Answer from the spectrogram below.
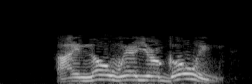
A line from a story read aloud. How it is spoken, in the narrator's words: he shouted as the rest of the temple began to fall in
